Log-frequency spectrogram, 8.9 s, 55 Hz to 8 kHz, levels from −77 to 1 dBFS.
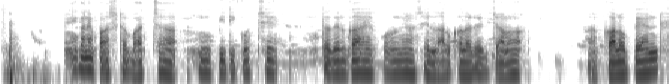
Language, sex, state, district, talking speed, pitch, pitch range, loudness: Bengali, male, West Bengal, North 24 Parganas, 135 wpm, 110 Hz, 105-115 Hz, -25 LUFS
